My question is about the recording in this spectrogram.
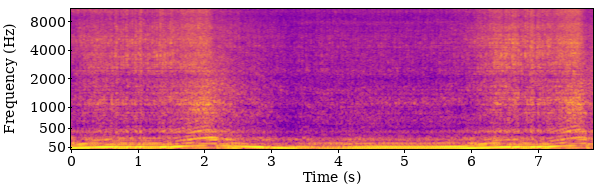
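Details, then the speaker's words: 1984 Porsche 944 NA being tuned with exhaust gas analyzer, fuel pressure about 30 PSI: engine hiccups and surges around 1300 RPM then smooths out; owner suspects fuel delivery issue, unconfirmed. "yeah right around, 1300 RPMs it likes to hiccup a bit [Music] but then it's fine after that [Music] so that sounds like a fuel delivery issue"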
